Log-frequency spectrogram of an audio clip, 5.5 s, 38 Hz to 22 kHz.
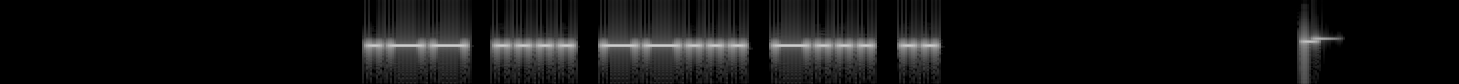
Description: Morse code, heard as a keyed tone, about 29 wpm, 700 Hz. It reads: WH7BI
